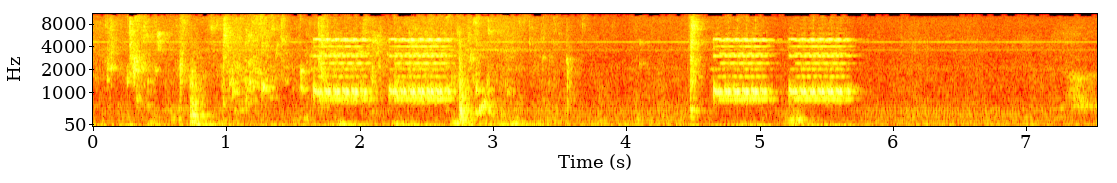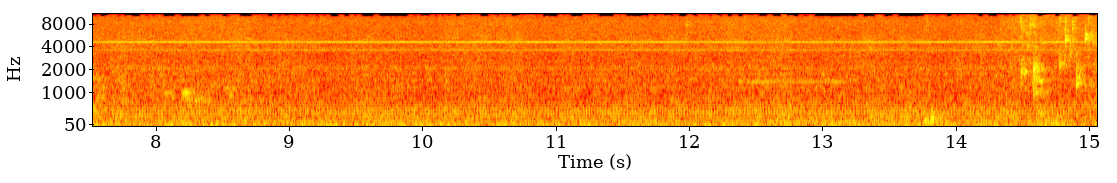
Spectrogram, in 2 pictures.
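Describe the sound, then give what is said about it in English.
A child splashes water in a bathtub with a steady wash of noise throughout, while a telephone rings twice in short bursts early on; no one speaks. “Do you want to get out yet? Yes. Hello. All done? No. No, not all done. Just be careful with the water.”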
